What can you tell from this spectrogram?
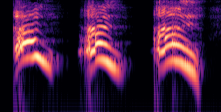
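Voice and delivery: high little yipping whimper; squeaky imitated dog whimpers; puppy yips. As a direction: yip like a tiny hopping puppy. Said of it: "he goes".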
